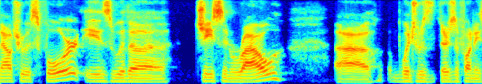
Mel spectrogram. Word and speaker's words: Rao: for is with Jason Rao, which was, there's a funny story when you hear that, where he's like, oh, it's like cow with an R.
